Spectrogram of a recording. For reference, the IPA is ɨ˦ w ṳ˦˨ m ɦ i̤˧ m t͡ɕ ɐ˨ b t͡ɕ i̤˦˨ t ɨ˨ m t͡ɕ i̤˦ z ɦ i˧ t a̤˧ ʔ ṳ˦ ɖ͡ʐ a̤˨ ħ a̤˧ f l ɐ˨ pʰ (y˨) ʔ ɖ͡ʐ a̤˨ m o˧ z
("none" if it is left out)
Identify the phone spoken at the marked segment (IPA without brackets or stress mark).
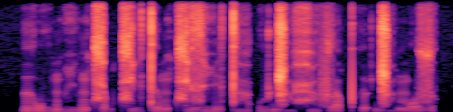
ɨ˨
